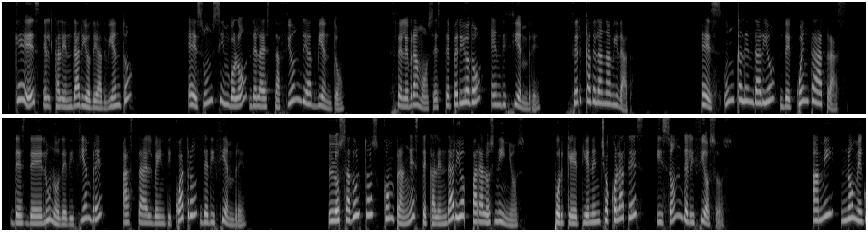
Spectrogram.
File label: Spanish reader; Calendario de adviento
